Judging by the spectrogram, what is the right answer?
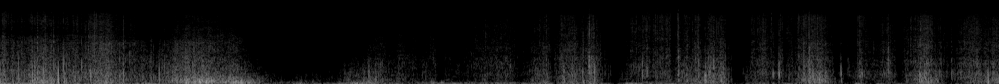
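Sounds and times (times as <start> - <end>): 
brushing and scratching: 0.0 - 2.6, 3.4 - 9.9.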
